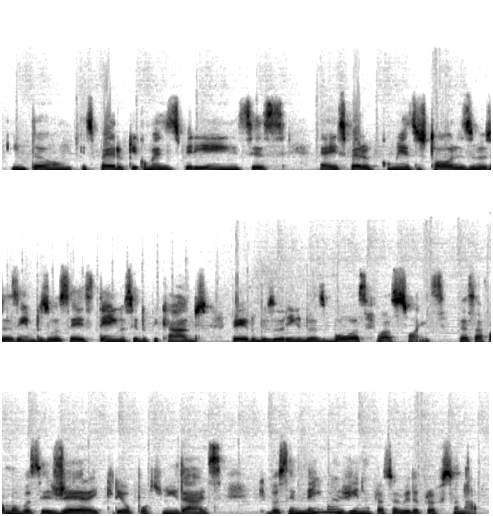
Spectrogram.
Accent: Maranhão, Brazil; Eu sou uma cirurgiã dentista do Nordeste, do Maranhão

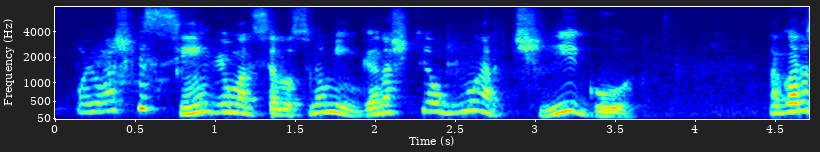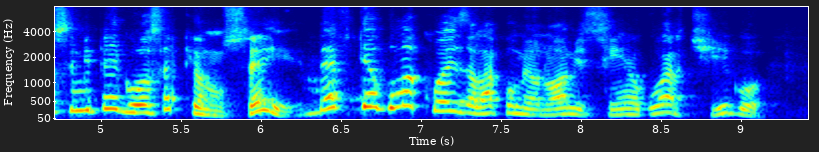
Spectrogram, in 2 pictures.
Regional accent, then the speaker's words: São Paulo, Brazil; eu sou um paulistano nascido e criado

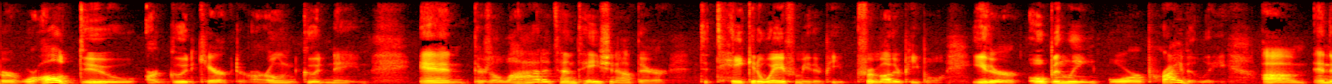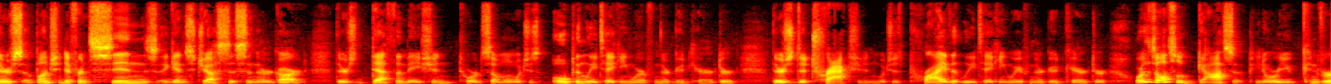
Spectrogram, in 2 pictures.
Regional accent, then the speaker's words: Illinois, United States; I'm from Illinois

